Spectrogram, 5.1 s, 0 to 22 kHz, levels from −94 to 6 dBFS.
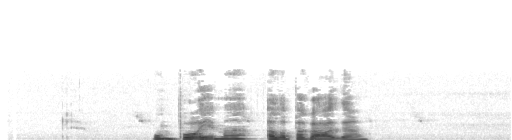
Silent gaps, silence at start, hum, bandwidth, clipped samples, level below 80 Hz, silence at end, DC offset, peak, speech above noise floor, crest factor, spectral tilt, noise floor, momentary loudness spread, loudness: none; 1.55 s; none; 11 kHz; under 0.1%; -82 dBFS; 1.45 s; under 0.1%; -10 dBFS; 50 dB; 20 dB; -6.5 dB/octave; -76 dBFS; 10 LU; -26 LUFS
